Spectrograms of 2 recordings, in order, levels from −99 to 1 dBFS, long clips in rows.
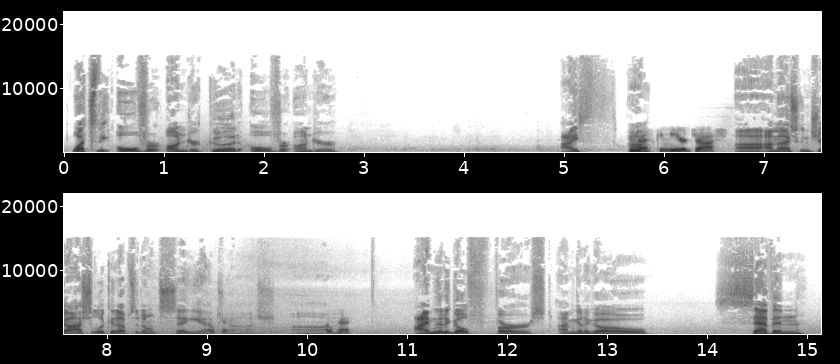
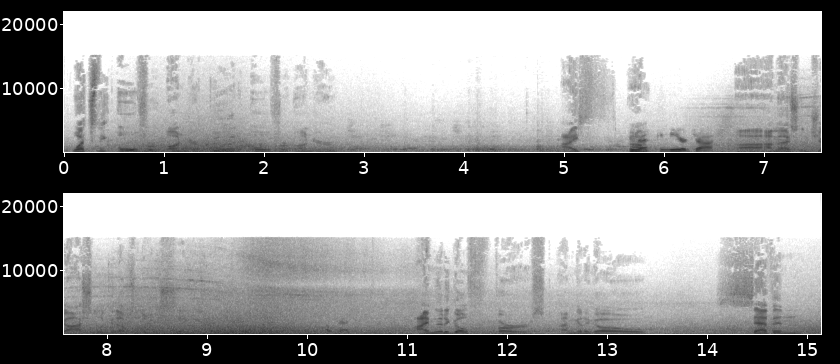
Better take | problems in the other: first | train or aircraft noise; loud; throughout; 2 dB below the speech; faint in the first

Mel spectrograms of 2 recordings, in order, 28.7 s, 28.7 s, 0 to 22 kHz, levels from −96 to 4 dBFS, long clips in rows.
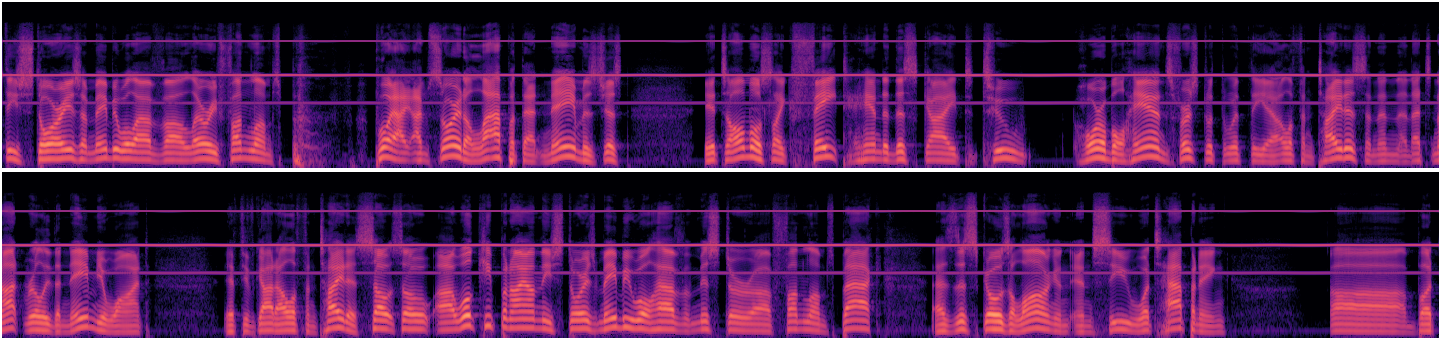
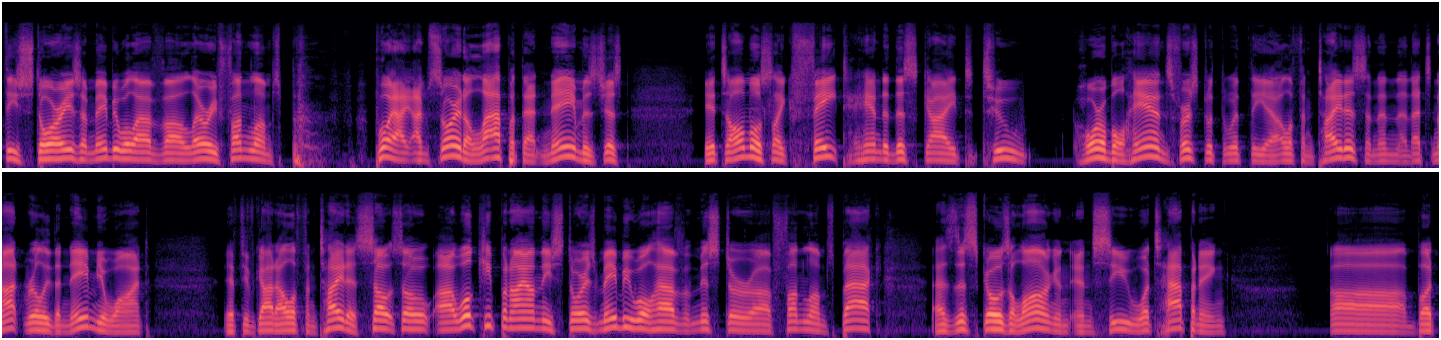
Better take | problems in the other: second | high-pitched whine; loud; throughout; 4 kHz, 7 dB below the speech

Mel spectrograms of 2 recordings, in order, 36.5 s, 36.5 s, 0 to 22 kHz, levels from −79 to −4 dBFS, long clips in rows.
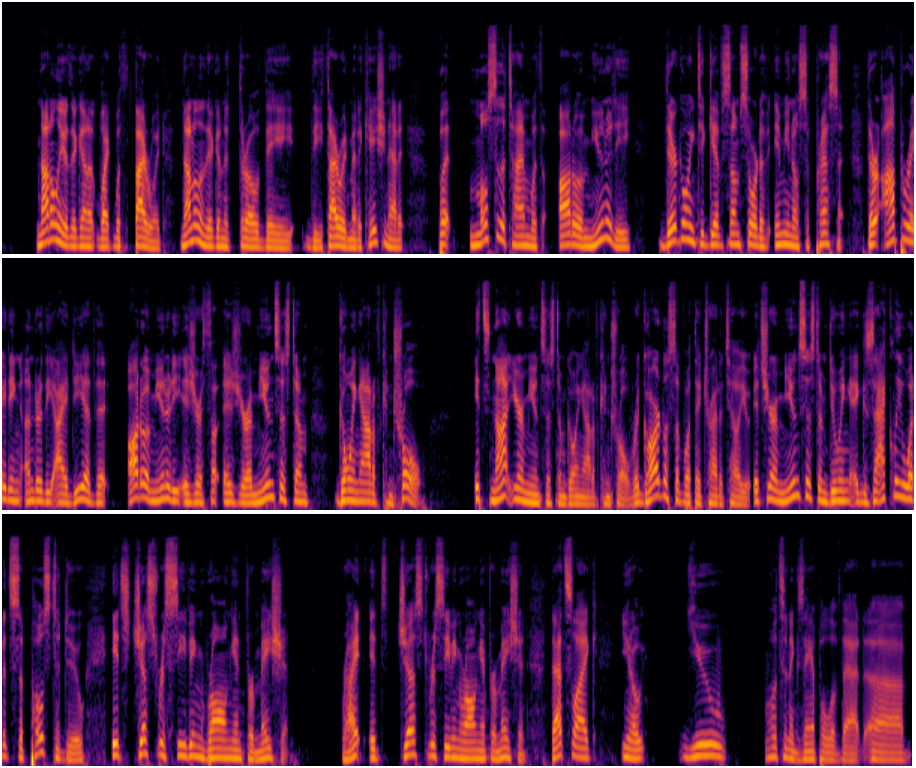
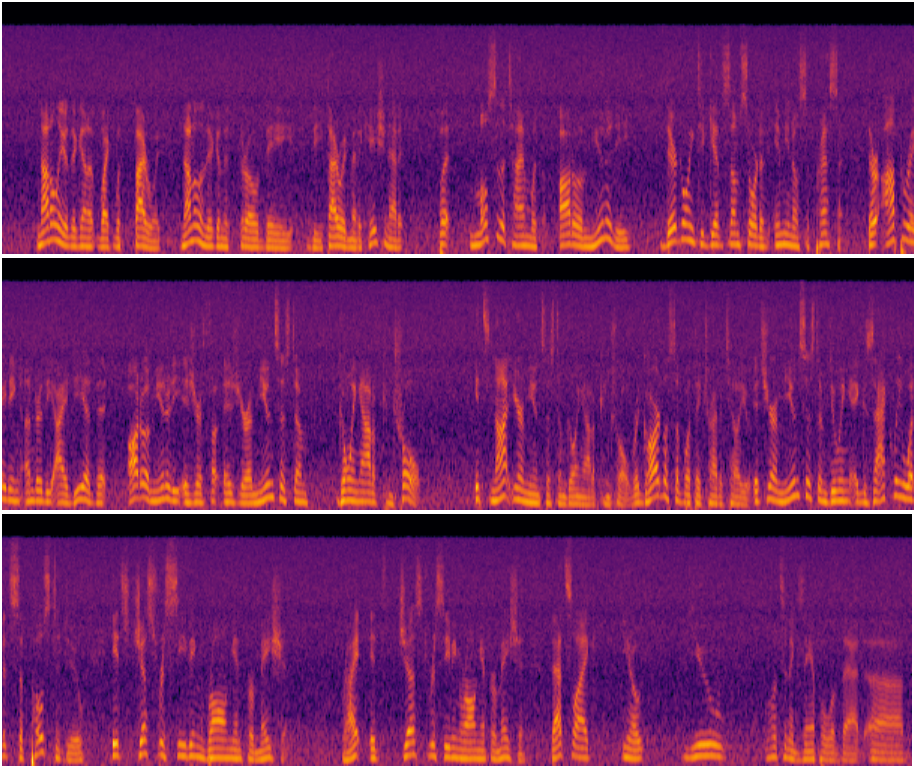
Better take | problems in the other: first | hiss; loud; throughout; 9 dB below the speech

